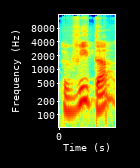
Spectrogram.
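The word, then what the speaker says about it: Βήτα: So, for example, Vita sounds exactly like the way the letter V is pronounced in the word vase.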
